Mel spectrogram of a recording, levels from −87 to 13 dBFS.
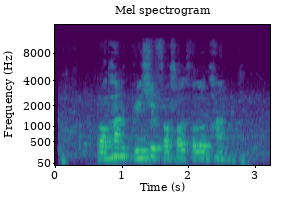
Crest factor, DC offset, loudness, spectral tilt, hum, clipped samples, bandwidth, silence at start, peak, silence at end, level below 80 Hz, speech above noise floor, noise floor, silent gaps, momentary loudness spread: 18 dB; under 0.1%; -24 LUFS; -7 dB/octave; none; under 0.1%; 11.5 kHz; 0.05 s; -6 dBFS; 0.4 s; -52 dBFS; 23 dB; -46 dBFS; none; 22 LU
